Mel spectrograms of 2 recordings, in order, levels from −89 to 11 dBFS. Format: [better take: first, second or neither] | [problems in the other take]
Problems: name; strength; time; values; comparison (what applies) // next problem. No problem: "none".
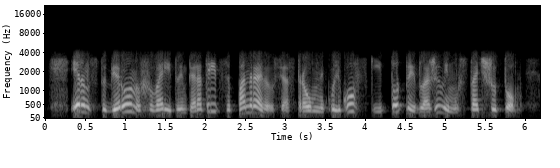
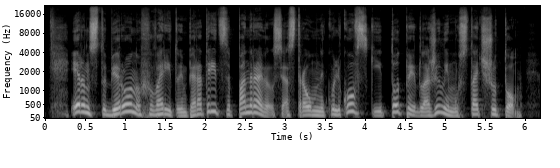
second | phone-call audio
